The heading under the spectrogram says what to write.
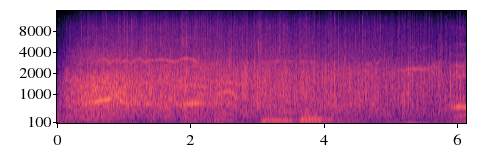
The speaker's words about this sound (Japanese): よくこの歌に手拍子したな。 感心しとる俺は。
